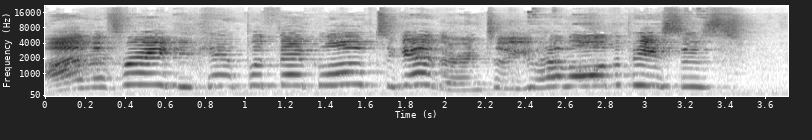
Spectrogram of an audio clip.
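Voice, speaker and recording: Speaking at a fairly quick pace, a woman uses a squeaky put-on character voice at an extremely high pitch. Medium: read story. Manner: cheerful.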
